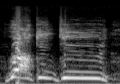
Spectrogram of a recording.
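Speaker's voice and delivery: high, loud, slow Rockin' dude with a punch on rockin'; shouted catchphrase. Acted. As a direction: belt out Rockin' dude like a rock cry. First take, shouted.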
